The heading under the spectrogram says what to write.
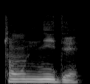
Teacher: you make the liaison with the N with the first vowel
